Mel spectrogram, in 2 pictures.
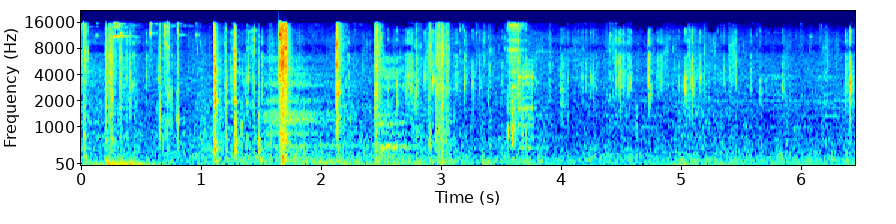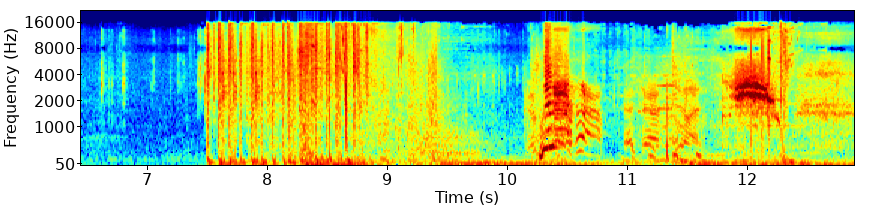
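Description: Call of Duty gunfire: scattered faint clicks and taps give way to a sudden loud stretch of dense shots and impacts, with players talking over it.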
